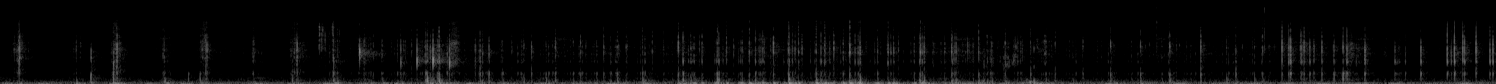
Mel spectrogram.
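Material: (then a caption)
Paper. Long nails tap and scratch the front cover and edges of a small, solid, glossy paperback manga book held close up. Quick, irregular dry clicks mix with bright, papery scratching and crinkly rustles. The sounds are quiet and short-lived over a steady low hum.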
